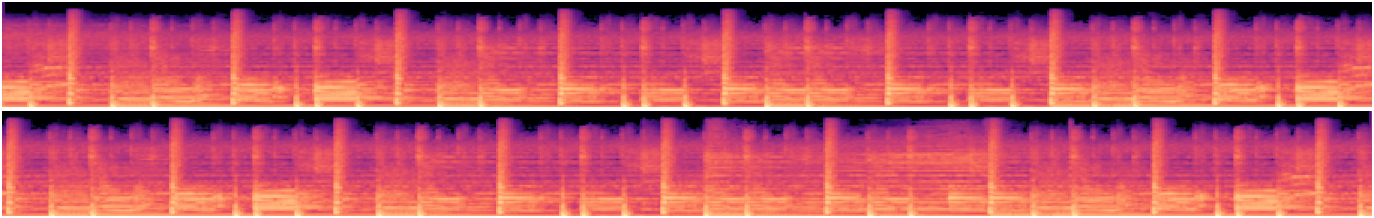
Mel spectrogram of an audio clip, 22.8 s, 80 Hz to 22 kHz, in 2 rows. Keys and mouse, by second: 0.0 click, 3.8 ctrl+shift+], 4.0 click, 5.1 ctrl+g, 5.3-12.1 drag, 13.6 click, 13.7 ctrl+z, 15.2-17.6 drag, 17.6-22.8 drag.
